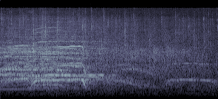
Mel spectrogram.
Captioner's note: crowd applauds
